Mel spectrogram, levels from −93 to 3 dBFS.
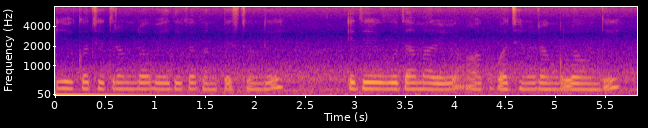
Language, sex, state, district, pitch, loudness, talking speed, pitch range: Telugu, female, Telangana, Mahabubabad, 215 Hz, -25 LUFS, 115 wpm, 210-225 Hz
